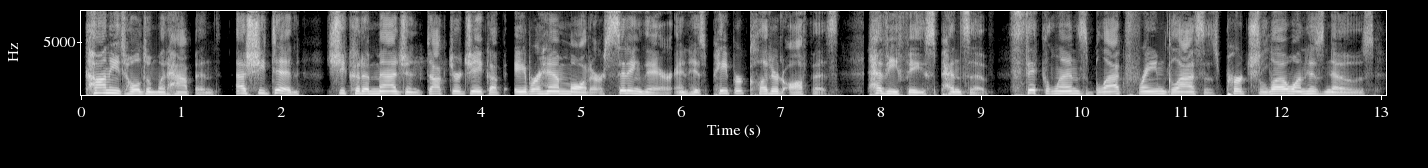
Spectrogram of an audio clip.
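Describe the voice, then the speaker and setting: Low-voiced woman narrating a dark story. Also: no echo. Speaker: audiobook narrator. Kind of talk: scripted narration.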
